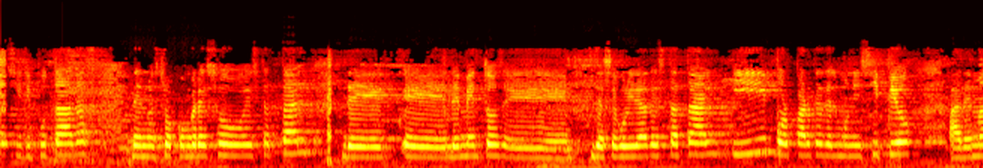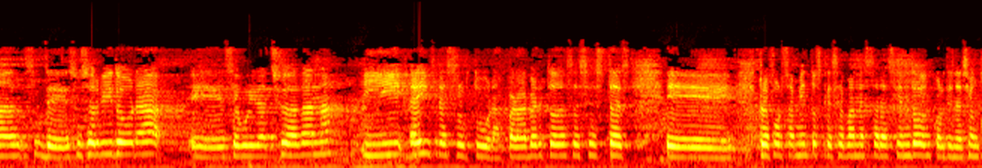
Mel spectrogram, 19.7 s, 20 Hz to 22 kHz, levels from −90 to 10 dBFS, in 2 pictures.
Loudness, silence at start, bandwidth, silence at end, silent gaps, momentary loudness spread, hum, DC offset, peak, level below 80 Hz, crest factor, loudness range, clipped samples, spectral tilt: -15 LUFS; 0 s; 8.2 kHz; 0 s; none; 7 LU; none; under 0.1%; 0 dBFS; -46 dBFS; 14 dB; 1 LU; under 0.1%; -2 dB/octave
